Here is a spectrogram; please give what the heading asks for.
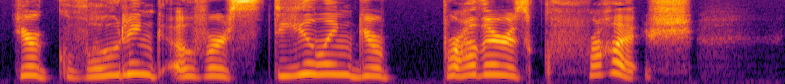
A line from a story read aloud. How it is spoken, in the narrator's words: he hisses in a whisper that carries remarkably well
